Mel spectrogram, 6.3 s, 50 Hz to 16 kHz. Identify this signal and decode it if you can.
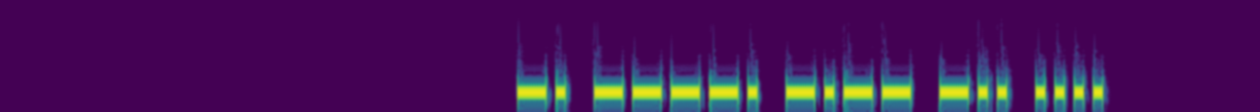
Morse code, heard as a keyed tone, about 25 wpm, 700 Hz. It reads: N9YDH
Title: USA Call Signs - 5 Characters - Repeated 3x - 25wpm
